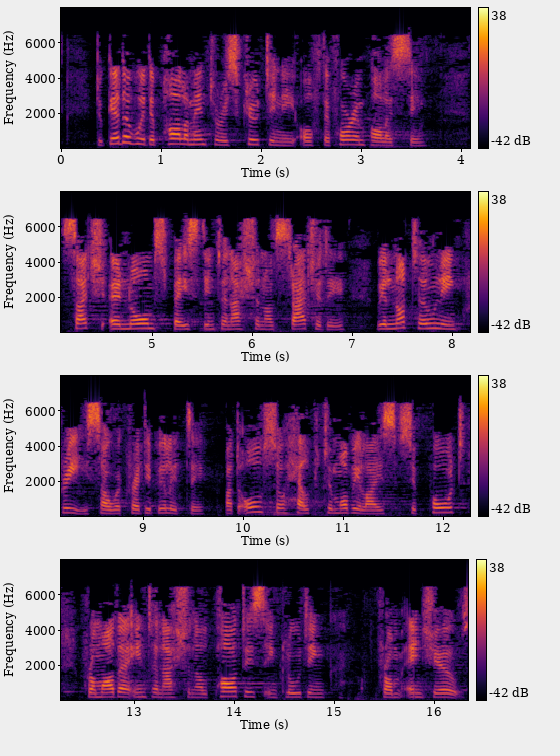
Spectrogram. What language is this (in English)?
English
